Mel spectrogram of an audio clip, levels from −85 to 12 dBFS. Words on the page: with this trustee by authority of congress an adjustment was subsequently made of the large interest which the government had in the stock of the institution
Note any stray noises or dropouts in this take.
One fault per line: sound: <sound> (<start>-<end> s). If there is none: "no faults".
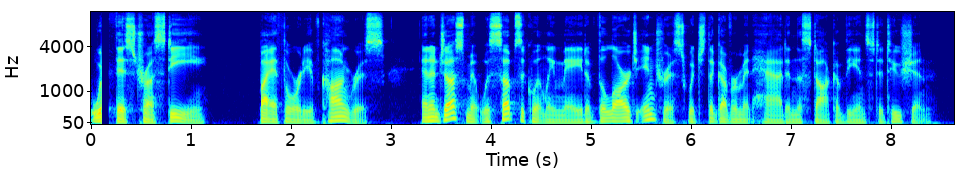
sound: dropout (0.1-0.2 s)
